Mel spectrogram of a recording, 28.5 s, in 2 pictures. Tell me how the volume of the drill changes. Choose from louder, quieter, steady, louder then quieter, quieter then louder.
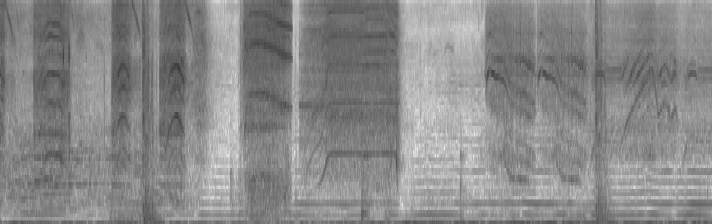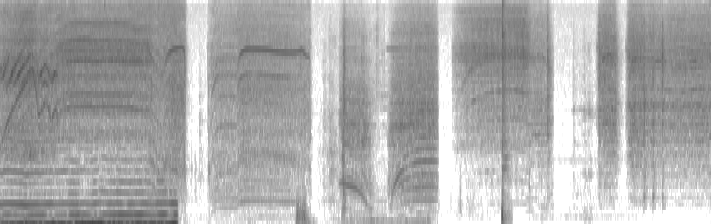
quieter.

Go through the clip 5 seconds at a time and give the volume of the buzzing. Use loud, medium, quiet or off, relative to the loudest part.
medium, medium, loud, loud, off, off.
